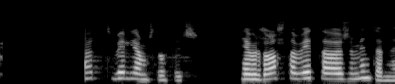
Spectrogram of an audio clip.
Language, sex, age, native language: Icelandic, female, 30-39, Icelandic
